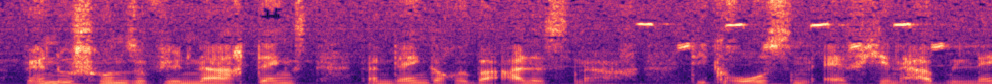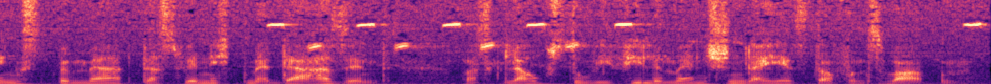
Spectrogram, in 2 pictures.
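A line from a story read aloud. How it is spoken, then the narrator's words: Hissing. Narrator (German): fauchte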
